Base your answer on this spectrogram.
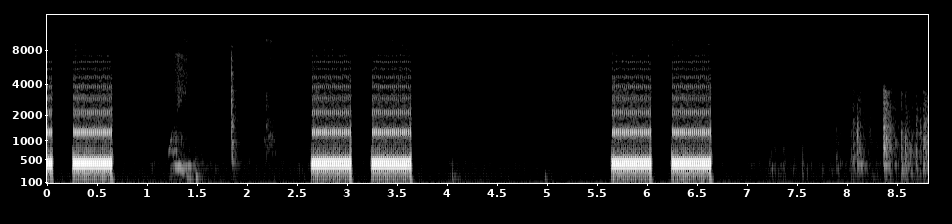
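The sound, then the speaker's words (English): A telephone rings loudly with bright electronic trills, one ring, then two double rings separated by quiet pauses, with faint shuffling sounds in the gaps and no talking. “Will you just stop calling this number?”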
